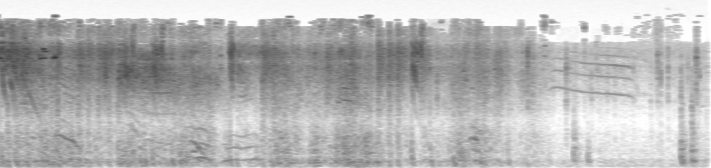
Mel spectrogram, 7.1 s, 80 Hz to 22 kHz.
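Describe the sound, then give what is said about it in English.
AK-47 assault rifle gunfire in a war film scene: many sharp, rapid shots crack out in dense bursts, mixed with heavy crashing impacts, then thin out into scattered, separate shots toward the end. “Good Lord, what was that? Sir, that's an AK-47 assault weapon. The preferred weapon of our enemy. It makes a very distinctive sound when fired at us, sir.”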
